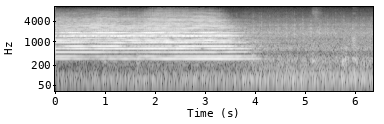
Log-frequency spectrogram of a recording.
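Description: Locomotive horn sounding one long chord of several steady tones, which stops about four seconds in, leaving the low, steady rumble of the train crossing.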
